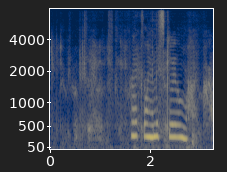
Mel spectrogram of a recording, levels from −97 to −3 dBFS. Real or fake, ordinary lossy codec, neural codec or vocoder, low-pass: fake; none; codec, 16 kHz, 1 kbps, FreqCodec, larger model; none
